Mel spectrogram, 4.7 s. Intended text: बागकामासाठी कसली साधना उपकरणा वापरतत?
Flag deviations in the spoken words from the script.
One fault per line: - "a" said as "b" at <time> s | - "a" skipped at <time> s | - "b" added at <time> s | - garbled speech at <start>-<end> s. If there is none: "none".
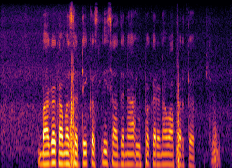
none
